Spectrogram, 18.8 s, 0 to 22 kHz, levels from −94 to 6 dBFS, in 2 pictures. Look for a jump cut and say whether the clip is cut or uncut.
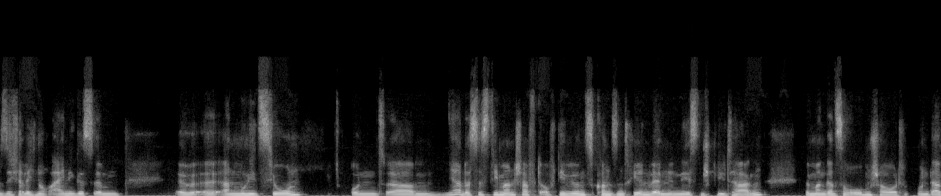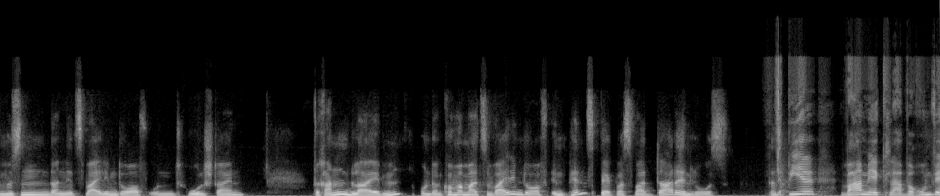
cut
